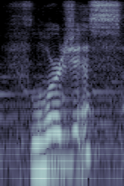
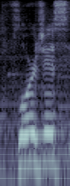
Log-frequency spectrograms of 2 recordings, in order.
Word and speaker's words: Florges: all right now we get to gen six flourges as how I pronounce this Pokemon the name florges is basically a Blissey this thing's like an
